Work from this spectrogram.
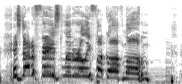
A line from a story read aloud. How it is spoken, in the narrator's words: Kylo heard this upstairs and screamed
